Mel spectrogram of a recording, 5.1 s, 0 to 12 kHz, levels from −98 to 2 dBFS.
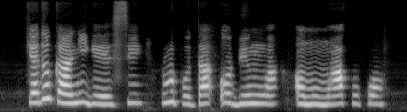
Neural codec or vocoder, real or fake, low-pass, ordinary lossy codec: codec, 24 kHz, 0.9 kbps, DualCodec; fake; none; none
